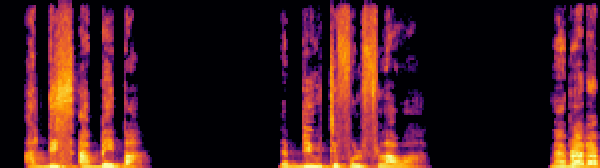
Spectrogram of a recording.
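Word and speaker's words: Addis Ababa: born in Adis Abba you would call it Adis Ababa correct pronunciation ad this ABA the beautiful flower my brother my sister he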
